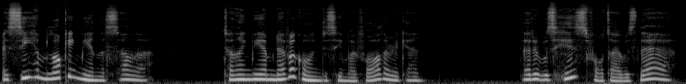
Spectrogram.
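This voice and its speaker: A woman voicing a gentle, dreamy young woman with a soft, wistful way of speaking in a dramatic story reading. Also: fairly high pitch, expressive, brisk, no echo, clean studio sound, voice pushed up, natural voice. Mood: tearful, earnest.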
